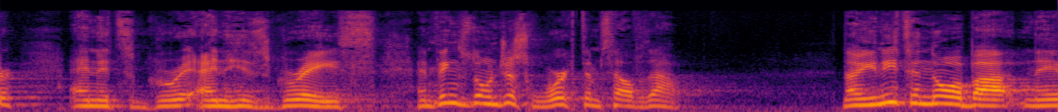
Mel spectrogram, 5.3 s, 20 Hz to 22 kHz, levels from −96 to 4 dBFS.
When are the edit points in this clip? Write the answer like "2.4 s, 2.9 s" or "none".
none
